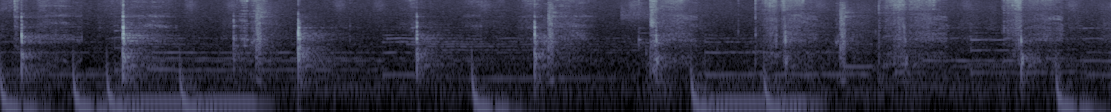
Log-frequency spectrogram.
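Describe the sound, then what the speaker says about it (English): A knife chops onion and fennel tops on a cutting board in a series of crisp, close knocks at an irregular, fairly quick pace, each followed by a short ring from the board, with no voices. "Give these just a light chop."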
